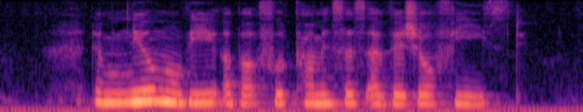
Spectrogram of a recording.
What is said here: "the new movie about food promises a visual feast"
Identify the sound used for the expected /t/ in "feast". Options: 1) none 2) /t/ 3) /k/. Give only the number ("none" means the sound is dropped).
2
